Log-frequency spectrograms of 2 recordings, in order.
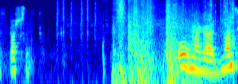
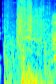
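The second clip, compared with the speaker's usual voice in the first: high, sharp gasp; shocked gasp; 4 dB quieter than usual. Real, not acted. Gamer shocked by losing a fight, sharp gasp.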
